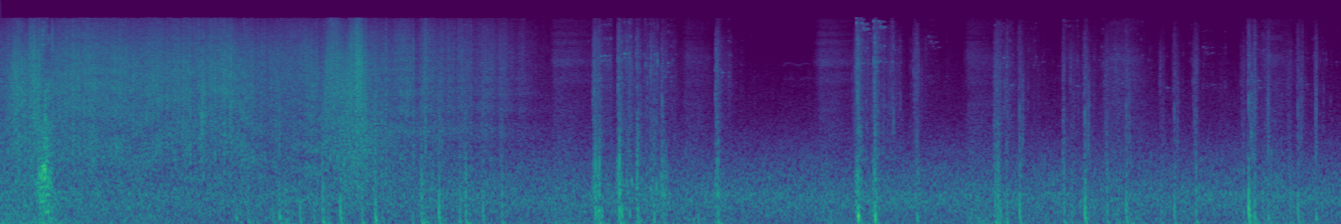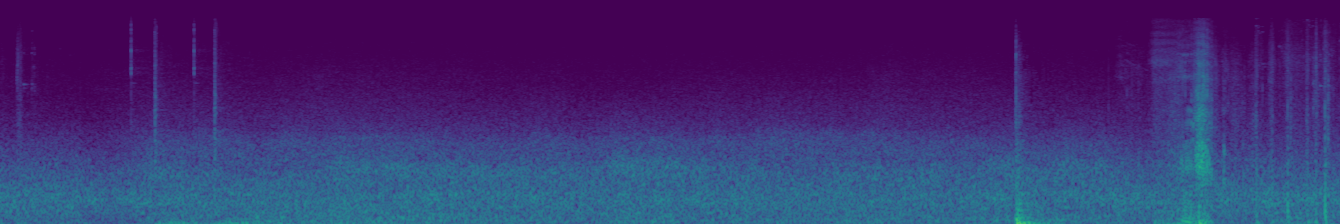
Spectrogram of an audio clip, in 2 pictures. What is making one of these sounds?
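A horse gallops, its hooves thudding on snow.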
